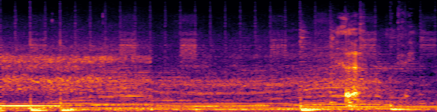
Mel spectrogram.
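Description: A car driven in the video game Watch Dogs, engine droning steadily with tire noise throughout, a couple of brief thumps and a short skid-like screech near the end.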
